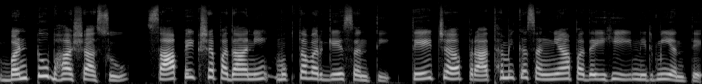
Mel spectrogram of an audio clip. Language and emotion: Sanskrit, neutral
